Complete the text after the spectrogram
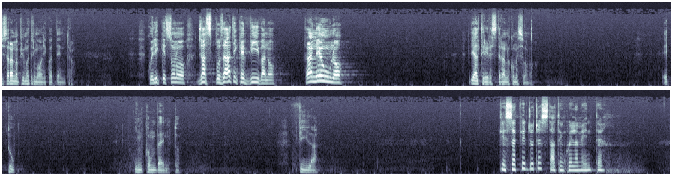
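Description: A woman speaks calmly into a microphone in a large hall, with long pauses between phrases.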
